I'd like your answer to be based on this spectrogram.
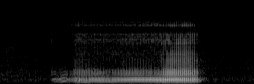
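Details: One drawn-out, rough buzzing breath with a fluttering edge near its end; a loud snore in quiet surroundings.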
